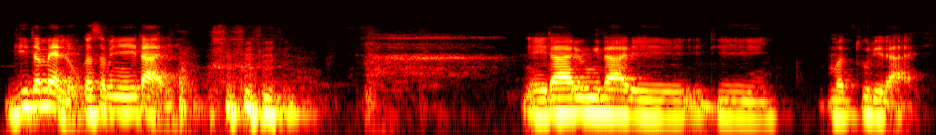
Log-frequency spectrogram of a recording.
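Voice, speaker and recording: A man hosts a live stream and chats with viewers in a rambling way, restarting his sentences and checking that they follow him. His voice sits at an ordinary middle pitch. The stream audio is a little dull. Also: steady tone, measured pace, darkish tone. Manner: rambling, with restarts and frequent "você entende?". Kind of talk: casual live chat reading viewer comments.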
